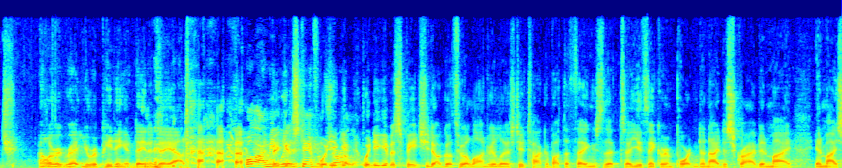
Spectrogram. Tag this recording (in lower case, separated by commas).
speech, man speaking, conversation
